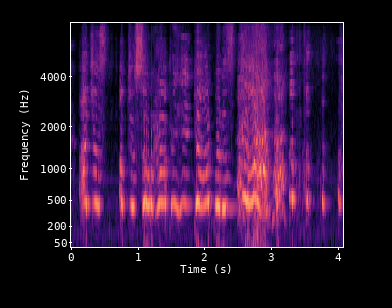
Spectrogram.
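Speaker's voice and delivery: very high-pitched, weepy, drawn-out blubbering sob. Retelling how a cousin reacted to a movie scene: imitating someone bawling. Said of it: "she just starts bawling".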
